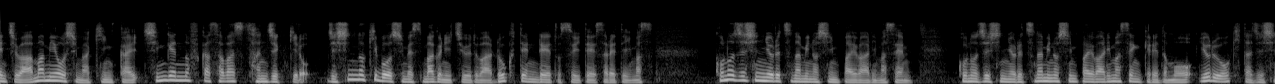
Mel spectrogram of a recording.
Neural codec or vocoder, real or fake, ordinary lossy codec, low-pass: none; real; none; 7.2 kHz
